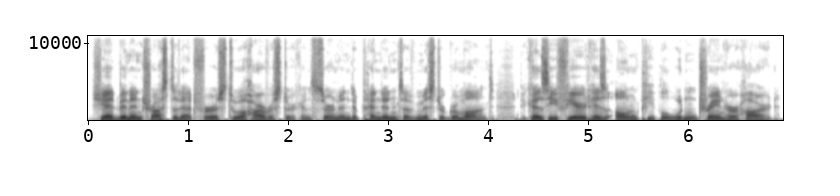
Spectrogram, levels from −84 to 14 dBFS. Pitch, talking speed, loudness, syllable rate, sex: 140 Hz, 205 wpm, -19 LUFS, 5.7 syllables/s, male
